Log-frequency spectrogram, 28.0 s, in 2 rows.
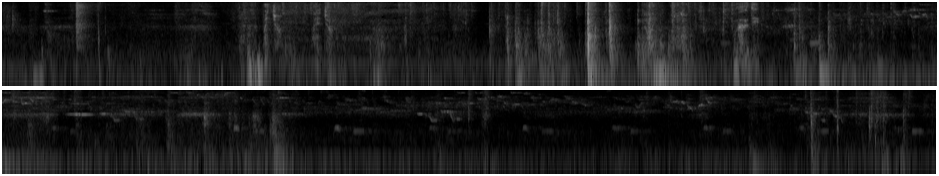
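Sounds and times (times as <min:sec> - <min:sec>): small birds chirping: 0:00.0 - 0:07.4, 0:09.9 - 0:28.0.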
